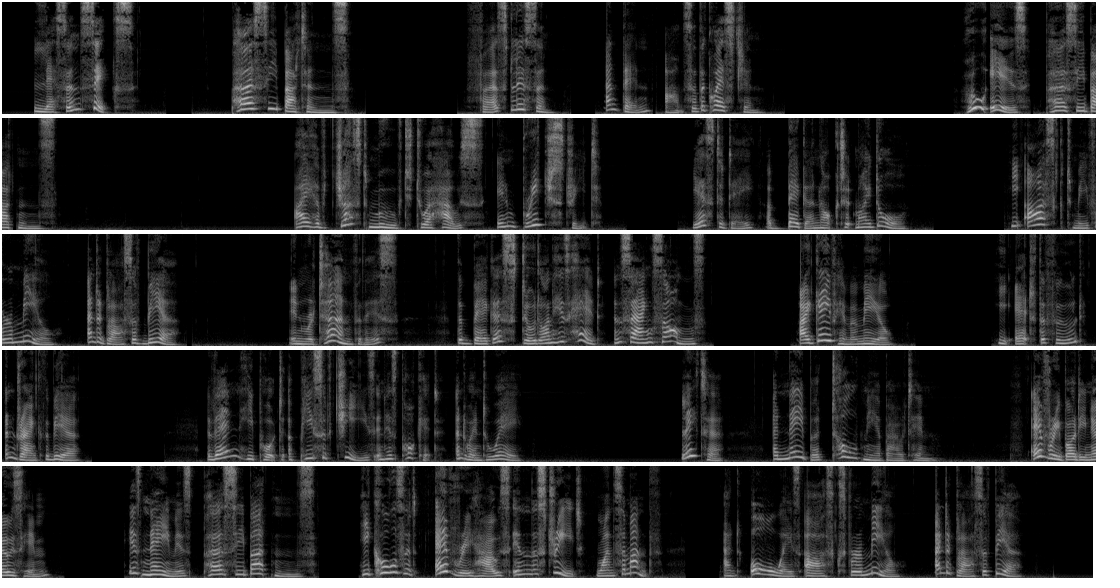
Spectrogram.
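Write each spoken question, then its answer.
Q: Who is Percy Buttons?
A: A beggar who calls at every house in the street once a month asking for a meal and a glass of beer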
